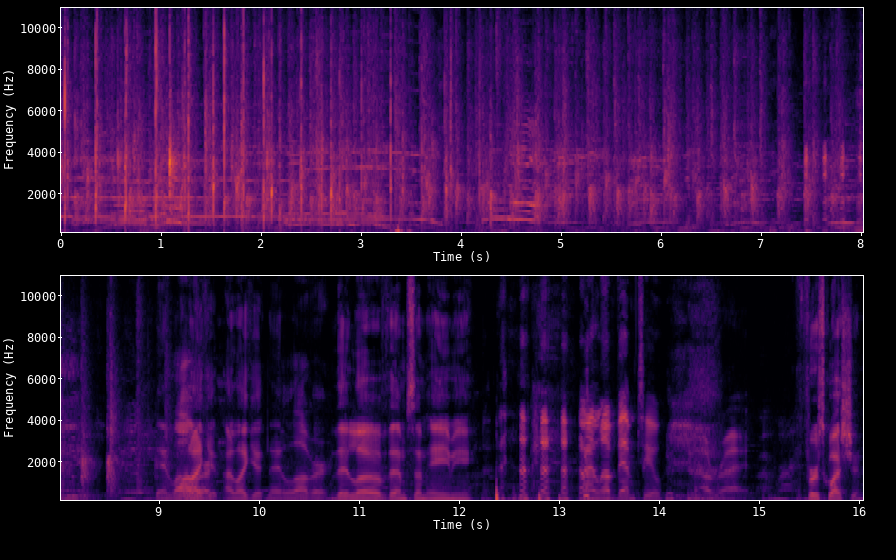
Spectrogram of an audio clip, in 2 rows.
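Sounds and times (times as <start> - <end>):
room full of people clapping: 0.0 - 9.5
laughter: 5.1 - 9.6, 12.2 - 14.6
speech: 9.2 - 16.0.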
